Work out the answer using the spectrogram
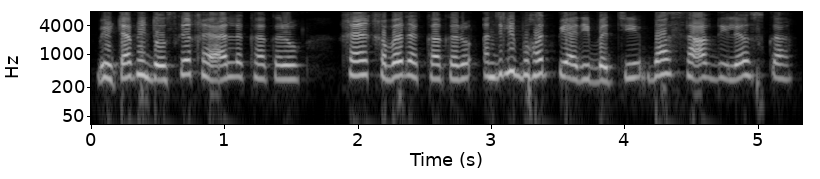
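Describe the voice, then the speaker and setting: A fussing, affectionate mother bird, voiced by a woman in a cartoon, doting on her son and fearful of loneliness. Her voice is very high. The recording is dry and close. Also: fairly even intonation, brisk, no room sound, close to an everyday voice. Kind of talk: cartoon voice acting.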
